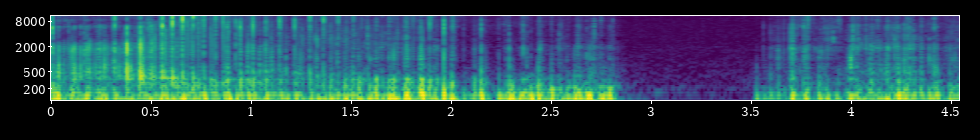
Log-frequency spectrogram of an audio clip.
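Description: Fingertips and long nails scratch and tap the square faceted glass studs covering a medium, soft, filled fabric cushion. The result is a dense run of rapid clicking and scraping with a muffled low thud underneath. It cuts to a brief silence near the three-second mark before the scratching resumes.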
